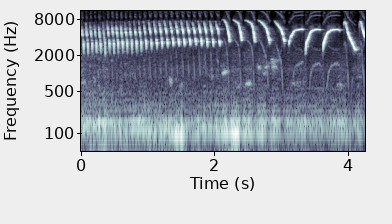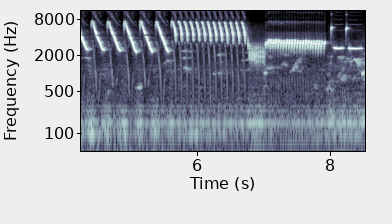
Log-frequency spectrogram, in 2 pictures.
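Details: Singing canary played to spur other canaries into song, with long rolling trills: a fast buzzy trill, then series of steep sweeping notes, another rapid trill, and a lower steady roll ending in sharp clicks.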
